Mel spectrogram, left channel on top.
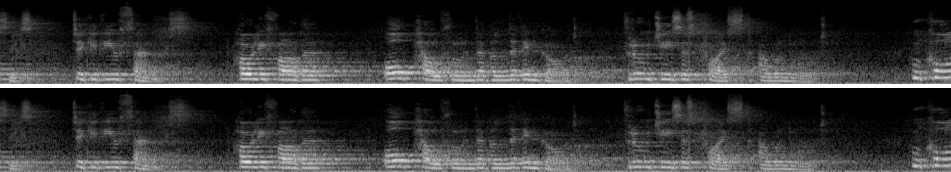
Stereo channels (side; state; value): both; normal; correlation 0.90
